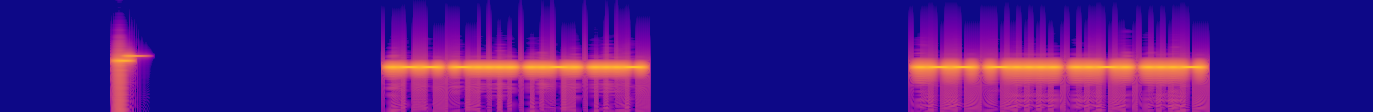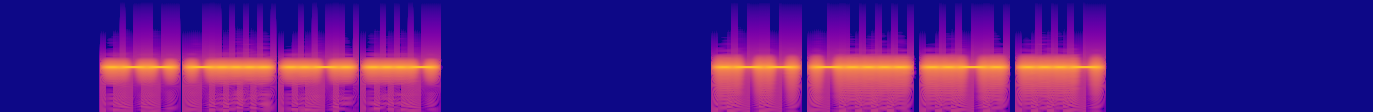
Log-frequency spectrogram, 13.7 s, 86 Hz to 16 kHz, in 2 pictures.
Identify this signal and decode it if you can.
Morse code, heard as a keyed tone, about 39 wpm, 700 Hz. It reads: W6FV W6FV W6FV W6FV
